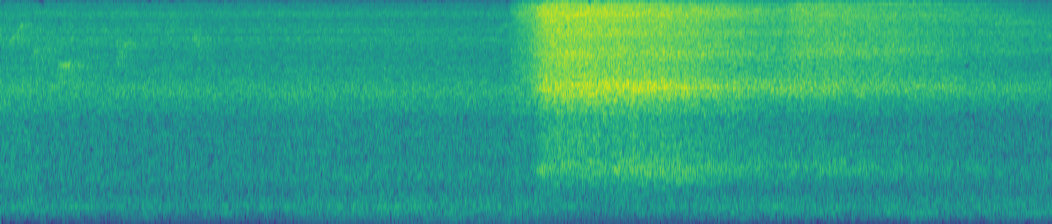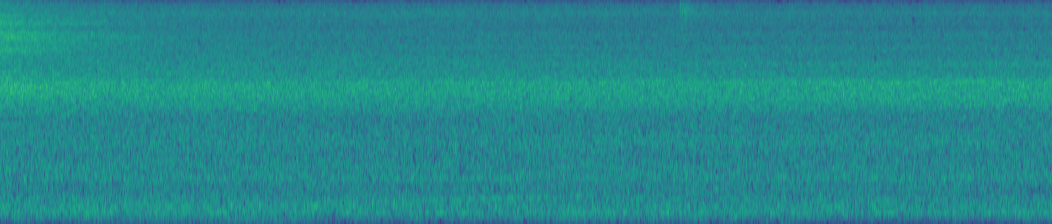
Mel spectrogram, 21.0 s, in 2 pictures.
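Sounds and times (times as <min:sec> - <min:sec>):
electric train running hum: 0:00.0 - 0:21.0
compressed air hiss: 0:05.1 - 0:12.1.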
